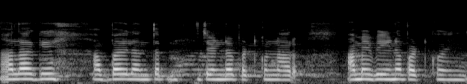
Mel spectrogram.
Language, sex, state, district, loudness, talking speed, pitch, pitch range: Telugu, female, Andhra Pradesh, Sri Satya Sai, -16 LUFS, 90 wpm, 230 Hz, 225-240 Hz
